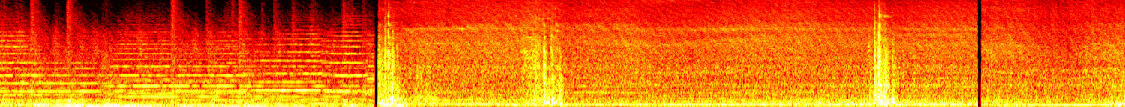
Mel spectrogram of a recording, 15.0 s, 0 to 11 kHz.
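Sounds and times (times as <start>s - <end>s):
heavy vehicle engine running: 5.0s - 15.0s.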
